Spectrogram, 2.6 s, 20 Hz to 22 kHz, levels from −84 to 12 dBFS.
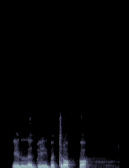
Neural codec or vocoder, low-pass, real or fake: codec, 16 kHz, 4 kbps, FunCodec, trained on LibriTTS, 50 frames a second; 7.2 kHz; fake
